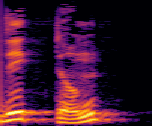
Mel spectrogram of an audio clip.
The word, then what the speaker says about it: dictu: In the fourth declension ablative, the supine appears as dictu with a long u.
